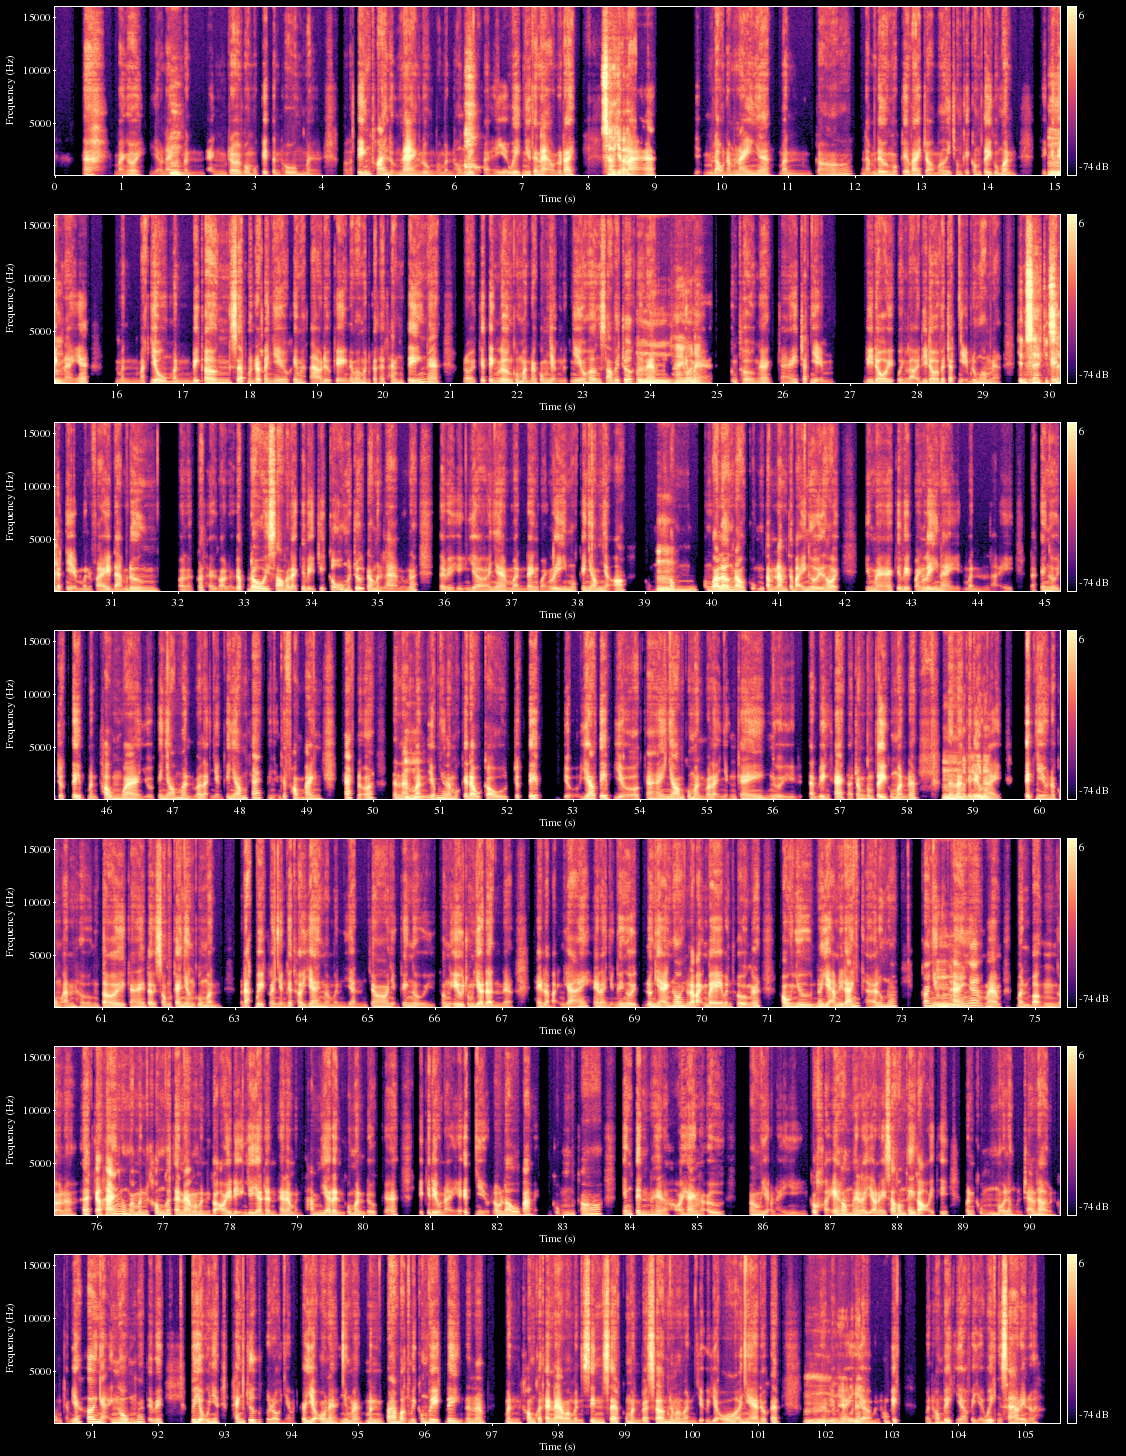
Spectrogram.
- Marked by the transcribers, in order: tapping; other background noise; other noise
- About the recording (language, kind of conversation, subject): Vietnamese, advice, Làm thế nào để đặt ranh giới rõ ràng giữa công việc và gia đình?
